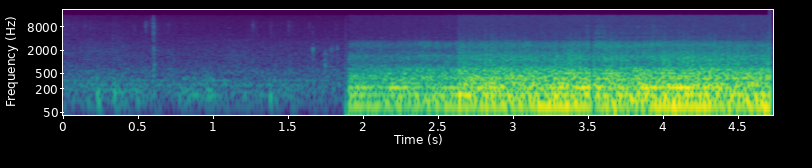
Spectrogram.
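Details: Quiet low rumble with faint clicks, then a sudden loud broadband roar of rushing noise like heavy rain or wind, with no animal voice heard.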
